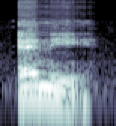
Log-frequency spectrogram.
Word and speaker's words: any: This is the word any, any. It's one of the words that uses this sixth sound of the English letter A, the sound eh, any.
